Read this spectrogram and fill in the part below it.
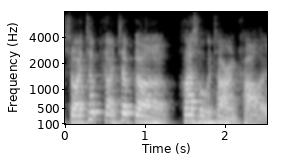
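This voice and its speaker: Using an ordinary speaking voice, a man talks at a moderate pace with ordinary pitch variation. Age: 60s. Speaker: composer and guitarist. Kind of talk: casual chat.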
